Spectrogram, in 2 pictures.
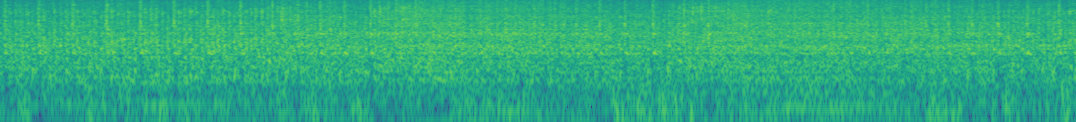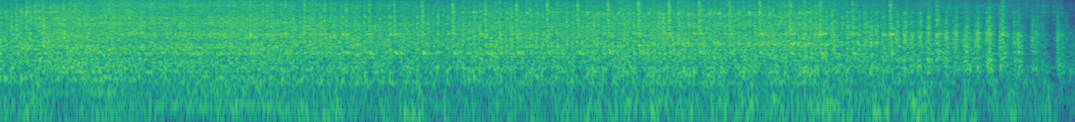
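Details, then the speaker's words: International truck diesel at first start after fixing the fuel shut-off linkage: sharp, fast uneven tapping about four per second over a rough idle; owner suspects a lifter needing adjustment, bottom end sounds fine; turbo intake hose sucks shut. "so I'm going to start it up and you'll hear the the tapping but like I said I think it's a lifter it's tapping but I think it just needs adjust it"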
